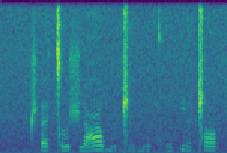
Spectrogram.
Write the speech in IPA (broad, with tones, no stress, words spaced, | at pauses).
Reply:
t͡ʃʼɛ˩ǀɯ˩˧ ʃi˩ʕʌ˧ bɯ˩˧ɡ͡ǁe̤˩ bo̤˧kʰo̤˩˧pjɛ̤˧ǁʌ˧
